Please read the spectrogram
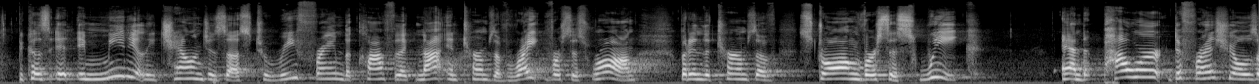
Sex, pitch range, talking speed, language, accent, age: female, 215-285 Hz, 130 wpm, English, American, 50-69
